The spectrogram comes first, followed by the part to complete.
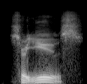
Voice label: "ceruse", American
